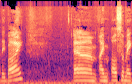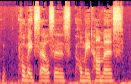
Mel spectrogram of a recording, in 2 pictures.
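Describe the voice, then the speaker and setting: Amid noticeable background noise and audible room echo, a woman speaks. Her medium-pitched voice has monotone, flat intonation. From Canada. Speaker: small business owner, cook. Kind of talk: radio interview.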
